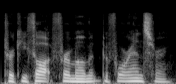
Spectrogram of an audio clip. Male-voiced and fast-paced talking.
Yes: male; fast, 240 wpm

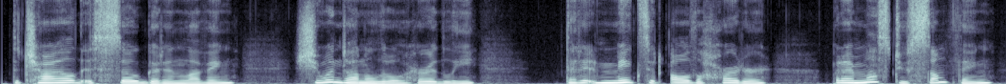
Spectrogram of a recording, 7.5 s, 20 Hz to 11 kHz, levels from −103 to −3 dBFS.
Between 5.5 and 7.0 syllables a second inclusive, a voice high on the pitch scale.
Yes: 5.8 syllables/s; high, 225 Hz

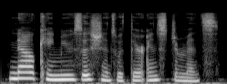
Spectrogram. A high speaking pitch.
Yes: high, 210 Hz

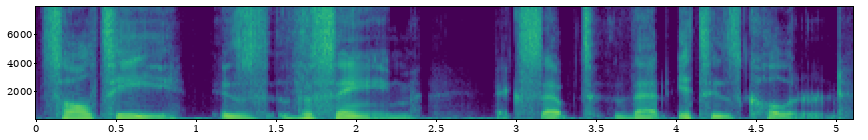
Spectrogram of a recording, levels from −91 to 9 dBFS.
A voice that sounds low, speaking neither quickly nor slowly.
No: low, 105 Hz; slow, 105 wpm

